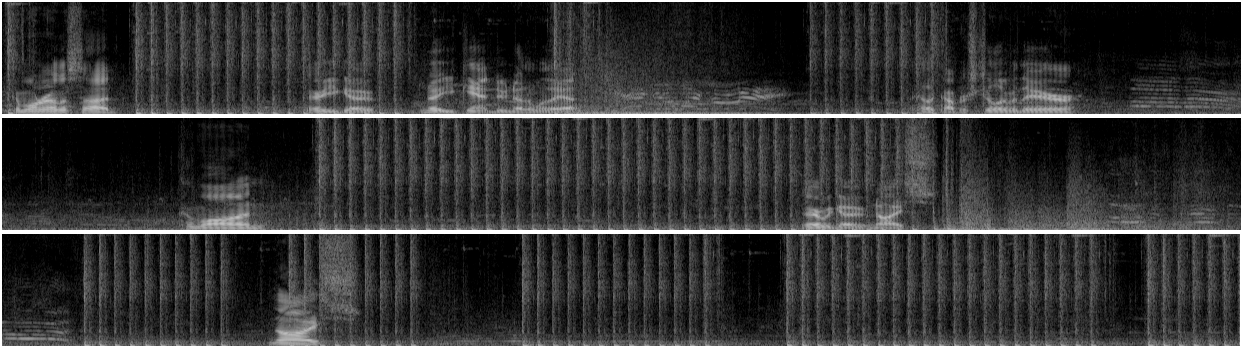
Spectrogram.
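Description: A heavy machine gun fires in long, rapid bursts.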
